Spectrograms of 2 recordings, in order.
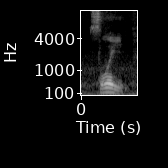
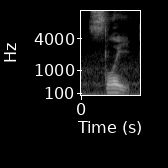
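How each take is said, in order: Both takes have the same delivery.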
